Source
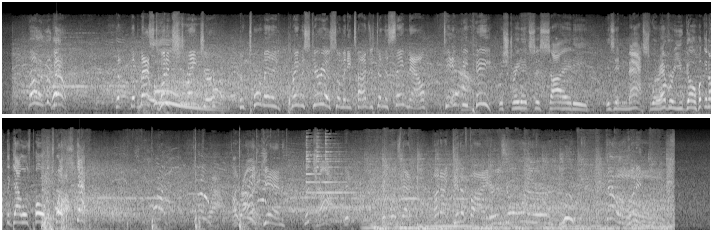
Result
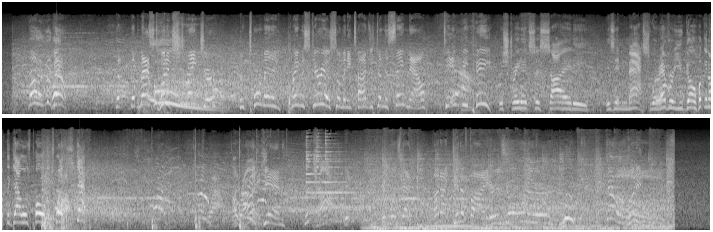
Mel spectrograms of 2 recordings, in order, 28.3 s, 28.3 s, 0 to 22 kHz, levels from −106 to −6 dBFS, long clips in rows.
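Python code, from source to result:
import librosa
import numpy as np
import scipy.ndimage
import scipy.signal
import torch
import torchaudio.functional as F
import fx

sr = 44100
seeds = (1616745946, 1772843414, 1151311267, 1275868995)

y = scipy.signal.sosfilt(scipy.signal.butter(2, 57.0, 'highpass', fs=sr, output='sos'), x)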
